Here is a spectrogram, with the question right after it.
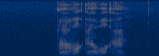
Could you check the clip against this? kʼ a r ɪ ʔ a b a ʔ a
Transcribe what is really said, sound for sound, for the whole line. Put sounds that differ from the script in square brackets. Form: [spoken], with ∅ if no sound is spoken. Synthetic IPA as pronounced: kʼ a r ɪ ʔ a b [ɛ] ʔ a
